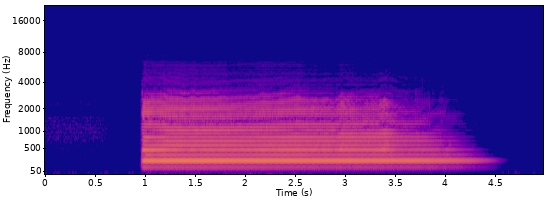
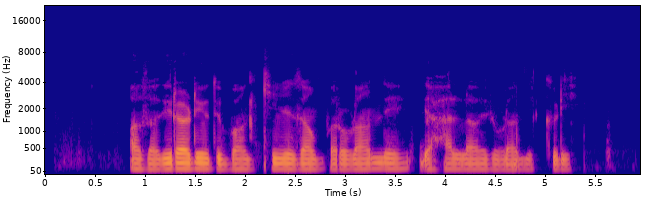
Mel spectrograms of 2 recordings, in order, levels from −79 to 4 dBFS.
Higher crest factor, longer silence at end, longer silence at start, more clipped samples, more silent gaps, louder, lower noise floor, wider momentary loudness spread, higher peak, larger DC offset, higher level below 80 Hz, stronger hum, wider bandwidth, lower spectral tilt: second, 16 dB vs 22 dB; first, 0.5 s vs 0.3 s; about the same, 0.95 s vs 0.85 s; neither; neither; about the same, -27 LUFS vs -25 LUFS; first, -71 dBFS vs -66 dBFS; about the same, 11 LU vs 11 LU; second, -12 dBFS vs -4 dBFS; neither; second, -70 dBFS vs -42 dBFS; neither; first, 6.8 kHz vs 5.6 kHz; second, -7 dB/octave vs -10 dB/octave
